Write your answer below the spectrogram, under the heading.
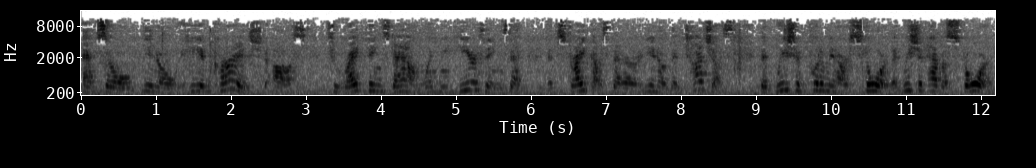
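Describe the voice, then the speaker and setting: A woman's voice: on the high side, measured pace. Older woman, rambling church testimony. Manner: rambling, with many fillers and restarts. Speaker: church member sharing. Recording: distant mic, background noise.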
